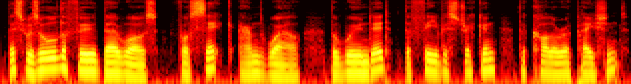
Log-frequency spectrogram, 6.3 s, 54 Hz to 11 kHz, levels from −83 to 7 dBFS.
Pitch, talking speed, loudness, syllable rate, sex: 110 Hz, 180 wpm, -18 LUFS, 4.8 syllables/s, male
